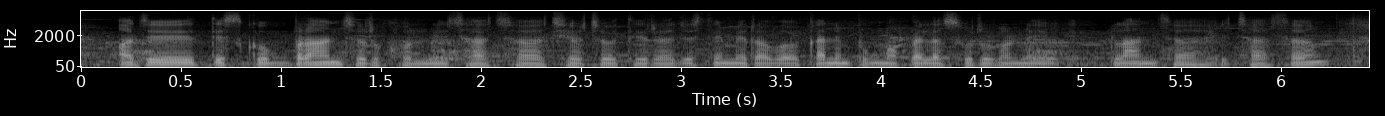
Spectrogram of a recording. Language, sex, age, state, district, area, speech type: Nepali, male, 30-45, West Bengal, Kalimpong, rural, spontaneous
